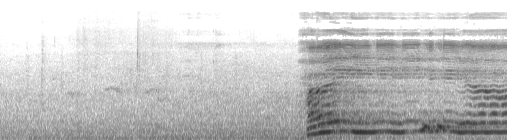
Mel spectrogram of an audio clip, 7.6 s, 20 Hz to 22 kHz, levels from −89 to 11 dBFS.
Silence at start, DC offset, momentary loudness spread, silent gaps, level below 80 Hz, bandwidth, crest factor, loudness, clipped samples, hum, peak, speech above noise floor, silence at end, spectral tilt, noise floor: 0.45 s; under 0.1%; 25 LU; none; -44 dBFS; 15.5 kHz; 18 dB; -17 LUFS; under 0.1%; none; -2 dBFS; 28 dB; 0 s; -4 dB/octave; -42 dBFS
